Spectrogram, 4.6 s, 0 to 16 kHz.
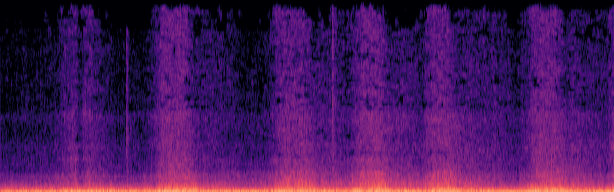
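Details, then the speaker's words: Classic carbureted Ford Mustang Mach 1 V8, an auction car: a deep strong rumble swelling with repeated throttle blips and settling cleanly each time; sounds good and healthy. "she sounds good man"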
